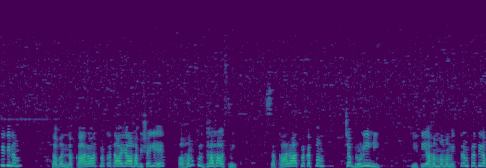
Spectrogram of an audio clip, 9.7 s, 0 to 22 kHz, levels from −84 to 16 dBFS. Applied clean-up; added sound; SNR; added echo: classical method Wiener filter.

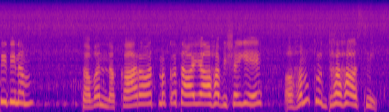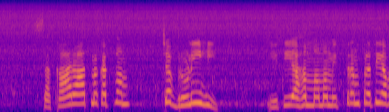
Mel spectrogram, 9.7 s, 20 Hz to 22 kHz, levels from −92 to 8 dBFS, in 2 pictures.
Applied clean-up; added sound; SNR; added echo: none; Water tap, faucet; 15 dB; none.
